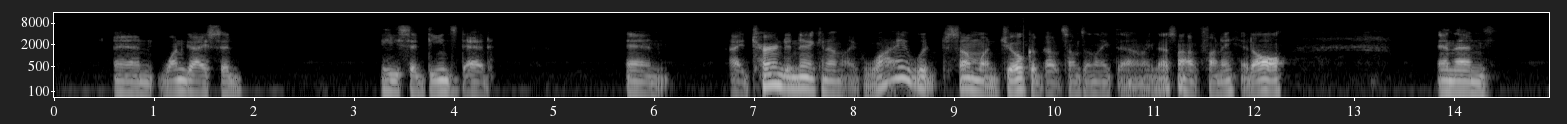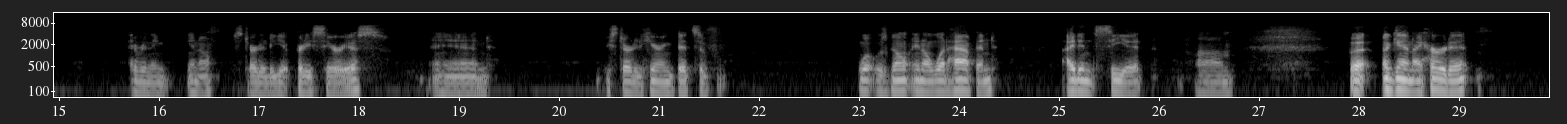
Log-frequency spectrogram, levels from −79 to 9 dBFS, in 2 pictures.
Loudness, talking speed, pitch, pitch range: -26 LUFS, 130 wpm, 105 Hz, 95-110 Hz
